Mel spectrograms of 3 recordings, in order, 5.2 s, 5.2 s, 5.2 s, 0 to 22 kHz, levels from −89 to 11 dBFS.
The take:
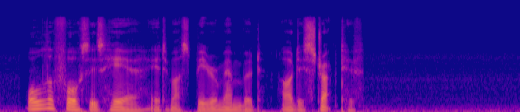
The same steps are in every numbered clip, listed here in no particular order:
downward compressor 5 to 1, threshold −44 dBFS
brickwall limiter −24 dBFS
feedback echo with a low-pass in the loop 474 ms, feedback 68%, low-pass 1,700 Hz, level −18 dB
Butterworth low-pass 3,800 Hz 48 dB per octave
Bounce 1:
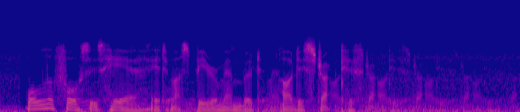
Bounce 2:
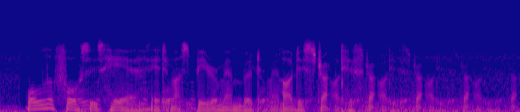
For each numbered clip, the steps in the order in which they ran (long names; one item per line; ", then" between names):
Butterworth low-pass, then brickwall limiter, then feedback echo with a low-pass in the loop, then downward compressor
feedback echo with a low-pass in the loop, then brickwall limiter, then downward compressor, then Butterworth low-pass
